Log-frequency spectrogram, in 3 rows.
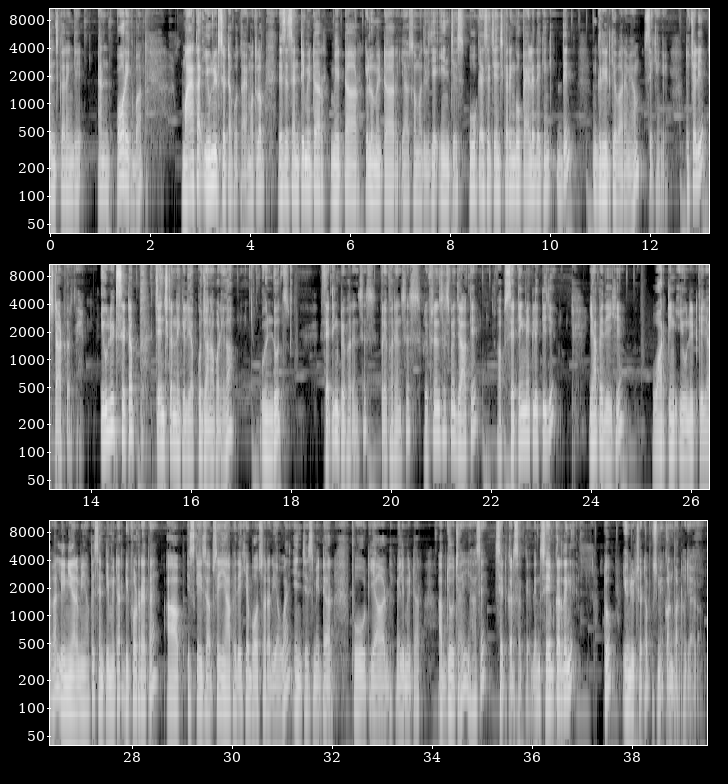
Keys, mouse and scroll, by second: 0.0 alt+click, 0.6-2.5 alt+right drag, 28.0 click, 33.9 click, 36.7 click.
